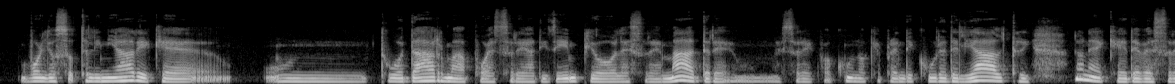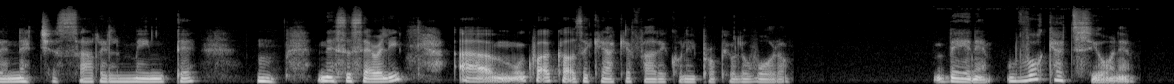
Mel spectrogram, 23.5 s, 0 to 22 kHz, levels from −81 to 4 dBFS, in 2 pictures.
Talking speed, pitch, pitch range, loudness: 100 wpm, 145 Hz, 135-160 Hz, -20 LUFS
